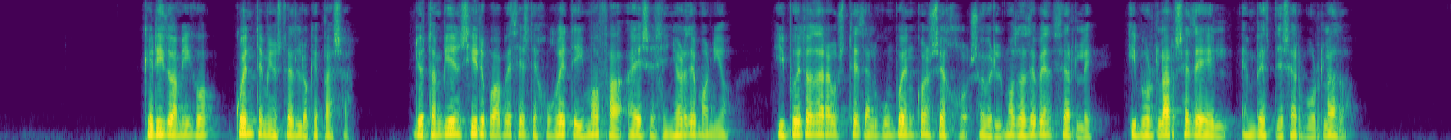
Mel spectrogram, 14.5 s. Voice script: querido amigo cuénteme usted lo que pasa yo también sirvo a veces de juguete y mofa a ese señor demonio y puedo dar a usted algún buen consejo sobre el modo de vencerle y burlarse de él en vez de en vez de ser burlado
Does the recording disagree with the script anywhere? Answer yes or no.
yes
